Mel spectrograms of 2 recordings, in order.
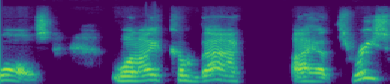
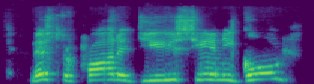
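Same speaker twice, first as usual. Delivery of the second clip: heated, confrontational, high, demanding voice; 5 semitones higher than usual. Retelling a confrontation in front of agents: retelling yelling at him. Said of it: "And I'm yelling at him".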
